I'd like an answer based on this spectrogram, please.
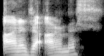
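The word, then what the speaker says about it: de Armas: Him and Ariana de, however you say her name, together de Armis.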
